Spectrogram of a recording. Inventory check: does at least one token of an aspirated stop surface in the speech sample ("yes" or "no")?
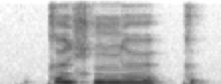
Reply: no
